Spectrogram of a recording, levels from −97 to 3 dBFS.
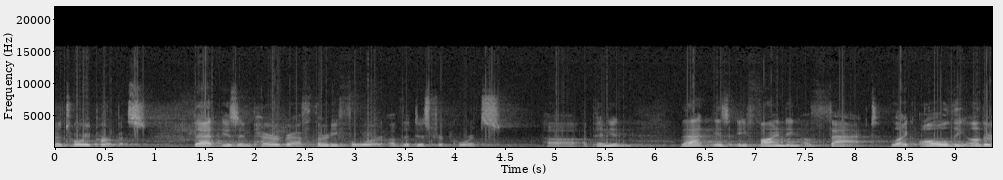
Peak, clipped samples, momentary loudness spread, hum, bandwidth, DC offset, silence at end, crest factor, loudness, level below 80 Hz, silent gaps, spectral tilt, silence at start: -12 dBFS; under 0.1%; 13 LU; none; 16 kHz; under 0.1%; 0 s; 20 dB; -33 LUFS; -62 dBFS; none; -5.5 dB/octave; 0 s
